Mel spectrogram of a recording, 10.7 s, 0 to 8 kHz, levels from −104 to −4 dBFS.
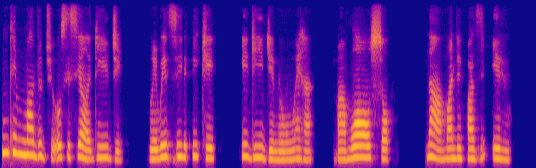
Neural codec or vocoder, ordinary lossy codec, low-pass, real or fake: codec, 16 kHz, 0.5 kbps, FunCodec, trained on Chinese and English, 25 frames a second; none; 7.2 kHz; fake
